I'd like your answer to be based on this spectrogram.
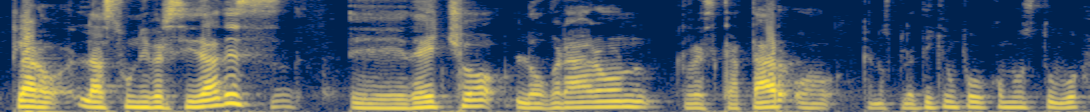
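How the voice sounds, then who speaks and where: A man hosting a studio panel, animated and questioning, with frequent fillers. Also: medium pitch, normal speed. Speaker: talk show host.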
